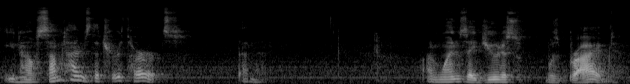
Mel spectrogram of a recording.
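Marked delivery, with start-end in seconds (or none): 0.0-3.5 hushed. Real, not acted. Sombre aside to congregation.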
